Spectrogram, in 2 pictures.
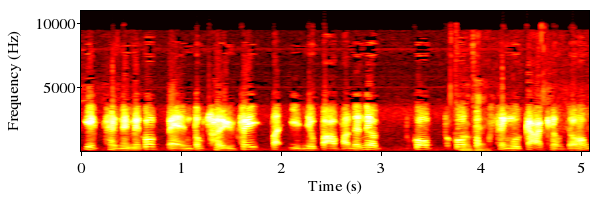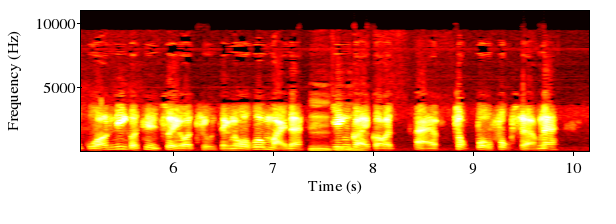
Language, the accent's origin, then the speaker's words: Cantonese; Hong Kong; 我諗我哋香港人好多都係想翻去內地度做一個團聚嘅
